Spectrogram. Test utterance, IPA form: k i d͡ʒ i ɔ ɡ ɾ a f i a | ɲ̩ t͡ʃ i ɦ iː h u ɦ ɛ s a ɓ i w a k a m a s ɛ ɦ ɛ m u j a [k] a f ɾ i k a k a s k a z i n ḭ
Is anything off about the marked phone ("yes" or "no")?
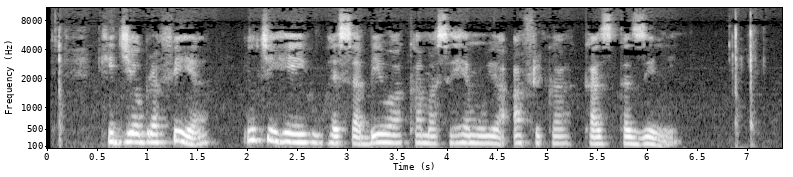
yes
